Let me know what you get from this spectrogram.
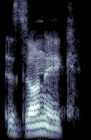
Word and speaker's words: Sonic: Sonic Cartridge? – Äh, du sprichst das, glaube ich, falsch aus. Der Charakter heißt Sonic. – Ah, Sonic. Sonic. Also so, so wie Sonne spricht man das ein bisschen.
